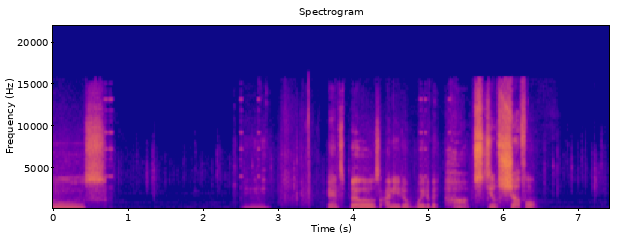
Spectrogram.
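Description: A young man talks animatedly into a close microphone.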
